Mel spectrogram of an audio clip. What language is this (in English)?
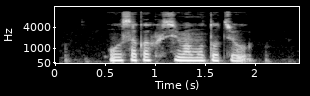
Japanese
